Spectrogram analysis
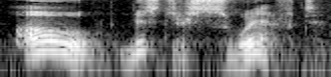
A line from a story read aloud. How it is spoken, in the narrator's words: exclaimed the girl with a blush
